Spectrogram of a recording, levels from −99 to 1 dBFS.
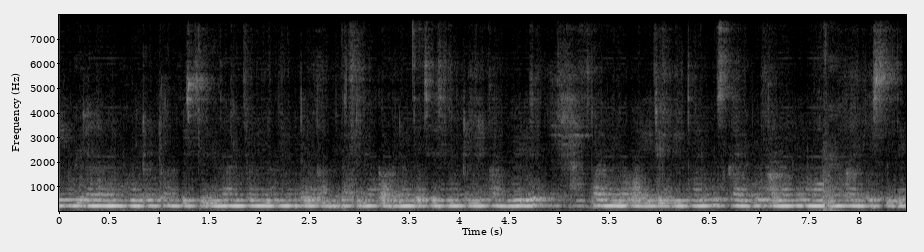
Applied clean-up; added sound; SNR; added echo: neural separator model SepFormer DNS4.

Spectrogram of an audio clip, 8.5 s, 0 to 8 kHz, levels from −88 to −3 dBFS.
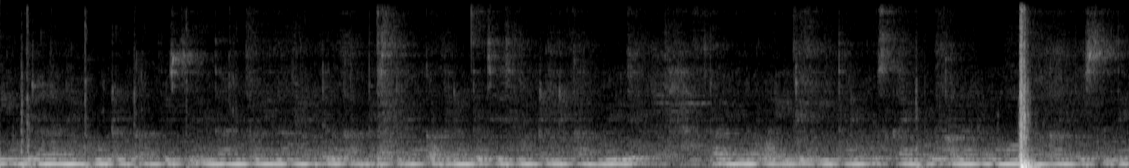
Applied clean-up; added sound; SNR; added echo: none; Chirp, tweet / Slam / Car; 2 dB; reverberation time 0.7 s.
